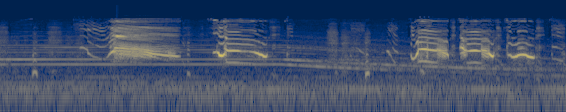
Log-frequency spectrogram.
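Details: A cocker spaniel howls in wavering, rising and falling bursts in response to a ringing fire house bell.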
